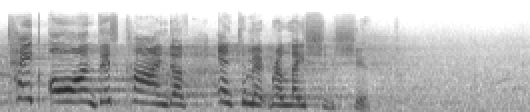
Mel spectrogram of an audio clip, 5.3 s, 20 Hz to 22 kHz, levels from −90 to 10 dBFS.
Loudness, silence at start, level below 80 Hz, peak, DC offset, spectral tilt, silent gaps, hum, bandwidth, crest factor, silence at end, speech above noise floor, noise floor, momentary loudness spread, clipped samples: -15 LUFS; 0 s; -62 dBFS; -2 dBFS; under 0.1%; -2.5 dB/octave; none; none; 12.5 kHz; 16 dB; 1.6 s; 28 dB; -47 dBFS; 18 LU; under 0.1%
